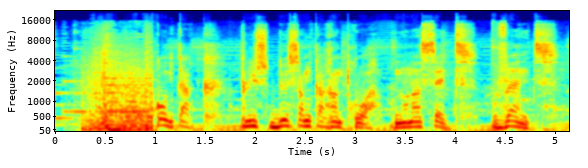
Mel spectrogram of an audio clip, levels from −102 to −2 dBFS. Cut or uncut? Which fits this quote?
cut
